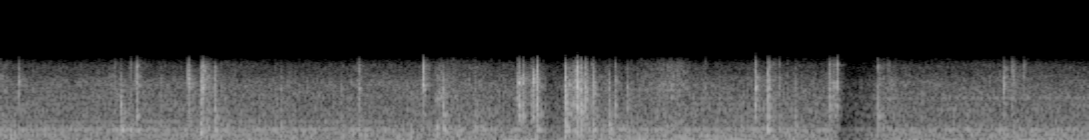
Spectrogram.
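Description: Scattered short clicks and knocks as two HTC EVO smartphones are handled on a tray and a finger taps one screen, over a steady low hum.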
